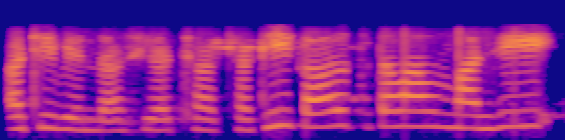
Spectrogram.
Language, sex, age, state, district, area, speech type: Sindhi, female, 18-30, Delhi, South Delhi, urban, conversation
